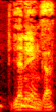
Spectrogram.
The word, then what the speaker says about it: Yennenga: I hope I pronounce her name right. Yennenga.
